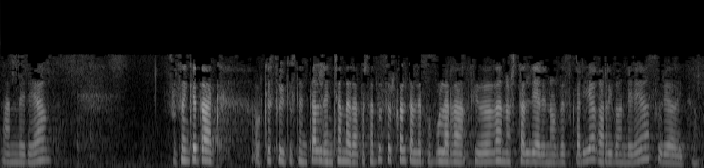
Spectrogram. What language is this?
Basque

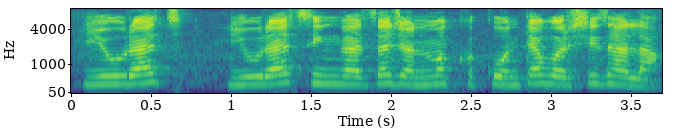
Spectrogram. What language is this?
Marathi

